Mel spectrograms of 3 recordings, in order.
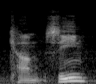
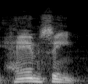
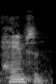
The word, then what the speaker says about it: Khamsin: desert, known as the Khamsin, so that there, Kham, should be Hamsin, right? Because in the Egyptian, you don't pronounce the K.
